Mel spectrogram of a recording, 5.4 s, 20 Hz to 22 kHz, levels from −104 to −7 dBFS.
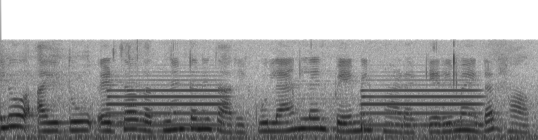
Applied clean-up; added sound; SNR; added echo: none; Wind instrument, woodwind instrument + Fire; 5 dB; none.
